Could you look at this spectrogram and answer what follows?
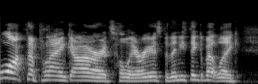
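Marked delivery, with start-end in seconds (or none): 0.0-1.0 comic stock pirate voice, loud and pitched-up. Joking about how a comic villain sounds: pirate voice. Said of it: "a pirate being like".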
